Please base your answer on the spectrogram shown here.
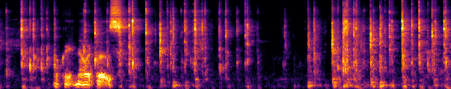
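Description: Clicky keystrokes on a computer keyboard come in quick uneven bursts, mixed with a person talking over and between them, close and moderately loud.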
